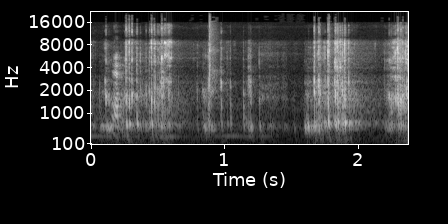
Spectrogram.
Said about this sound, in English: Audible stimulation. Really? I am not stimulated. She was chewing chips.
